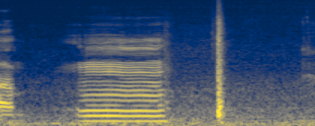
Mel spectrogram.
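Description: Low steady engine and road rumble inside a Mercedes Sprinter van's cab while driving. A man's short, flat, held hum comes about half a second in, and a single sharp click follows about a second and a half in.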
